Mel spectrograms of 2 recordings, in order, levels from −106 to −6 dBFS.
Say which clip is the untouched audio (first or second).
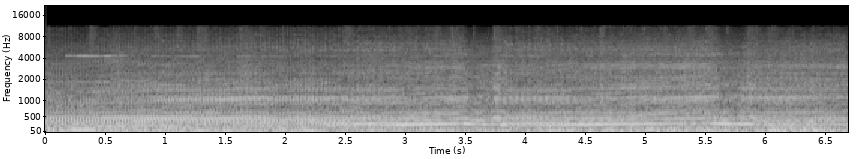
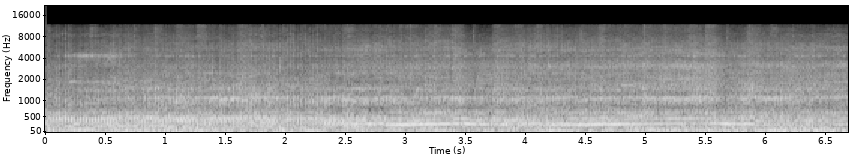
first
